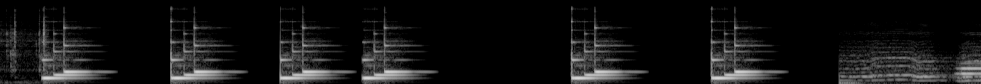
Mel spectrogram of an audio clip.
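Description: A messaging-app notification ding, sounding six times at uneven gaps, each a short bright chime. Near the end, hummed music begins.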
